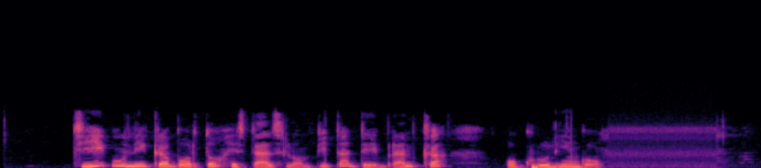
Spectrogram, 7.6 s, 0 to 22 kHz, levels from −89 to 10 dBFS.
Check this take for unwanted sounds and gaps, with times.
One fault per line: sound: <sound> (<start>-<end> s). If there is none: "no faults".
no faults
